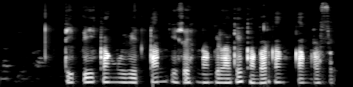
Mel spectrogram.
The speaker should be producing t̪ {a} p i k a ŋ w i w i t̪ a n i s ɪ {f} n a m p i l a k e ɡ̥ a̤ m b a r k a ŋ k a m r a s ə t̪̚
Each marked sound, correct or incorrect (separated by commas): incorrect, incorrect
